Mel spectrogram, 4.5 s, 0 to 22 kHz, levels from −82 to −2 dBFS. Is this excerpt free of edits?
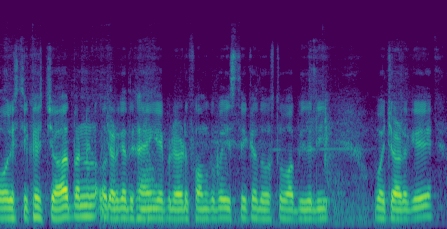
no; 1 cut; at 1.1 s

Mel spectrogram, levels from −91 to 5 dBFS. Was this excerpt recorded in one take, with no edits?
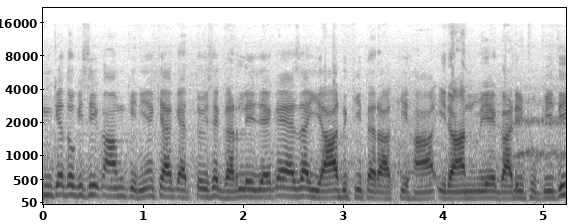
yes; 0 cuts

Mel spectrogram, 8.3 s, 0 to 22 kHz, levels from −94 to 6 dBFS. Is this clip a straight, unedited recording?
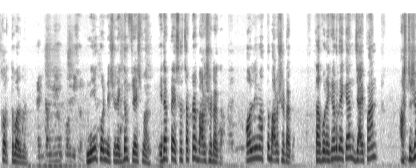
yes; 0 cuts

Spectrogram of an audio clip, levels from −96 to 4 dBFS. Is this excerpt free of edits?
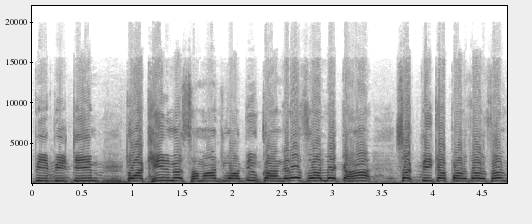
yes; 0 cuts

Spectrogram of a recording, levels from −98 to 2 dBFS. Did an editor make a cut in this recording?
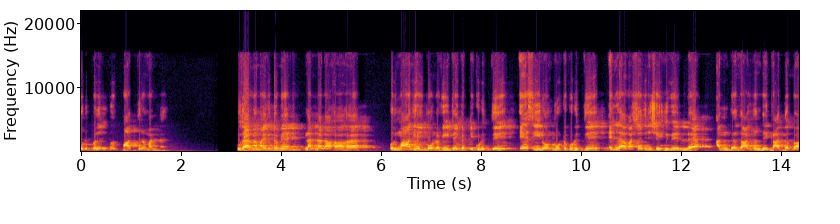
no; 0 cuts

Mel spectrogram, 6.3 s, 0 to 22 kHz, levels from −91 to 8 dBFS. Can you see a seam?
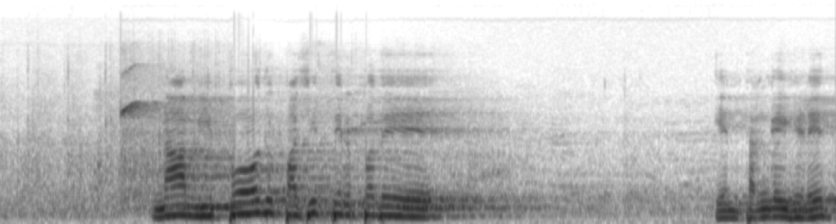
yes; 1 cut; at 0.9 s

